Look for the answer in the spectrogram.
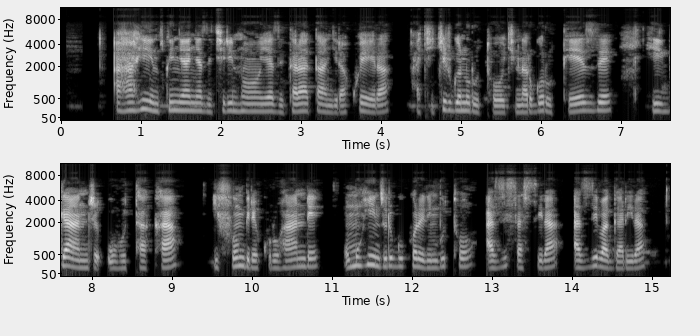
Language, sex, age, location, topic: Kinyarwanda, female, 18-24, Huye, agriculture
